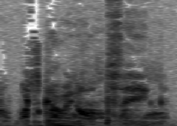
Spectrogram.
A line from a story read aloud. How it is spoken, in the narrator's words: Masklin whispered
